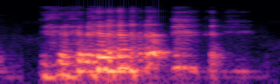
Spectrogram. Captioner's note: chuckling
